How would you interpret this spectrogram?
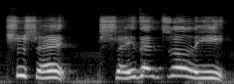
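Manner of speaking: a lightly voiced scary dinosaur demanding who's there. A narrator's reading. Blinded dinosaur challenging the stranger, slow mock-menacing. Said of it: "霸王龙却用很可怕的声音说".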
